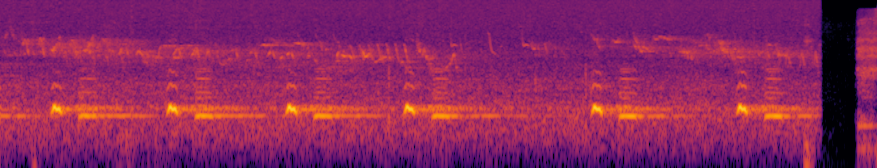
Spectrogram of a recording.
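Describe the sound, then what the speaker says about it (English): A common cuckoo, the European bird, repeats its two-note call about seven times at a steady, unhurried pace. Each call sounds clear and moderately near against a quiet background, and the clip ends with a short silence. "the European bird called the common cuckoo"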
